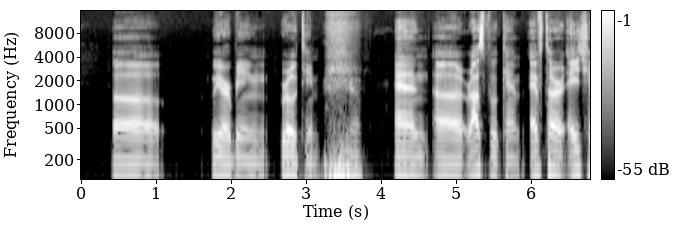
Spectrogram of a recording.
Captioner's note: laughs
